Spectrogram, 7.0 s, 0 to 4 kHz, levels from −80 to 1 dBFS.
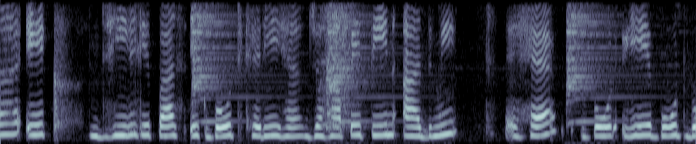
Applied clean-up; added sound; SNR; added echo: none; Gong; 13 dB; none.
